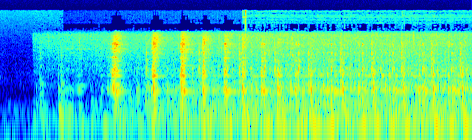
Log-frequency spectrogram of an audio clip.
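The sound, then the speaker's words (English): A steamroller engine running, with many regular chugging beats over a steady low rumble that stays at an even, fairly loud level throughout. “That's the sound of a steamroller, like the one being used on the night of the Ellen Vannon”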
